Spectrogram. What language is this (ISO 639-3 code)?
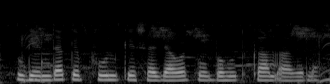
bho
